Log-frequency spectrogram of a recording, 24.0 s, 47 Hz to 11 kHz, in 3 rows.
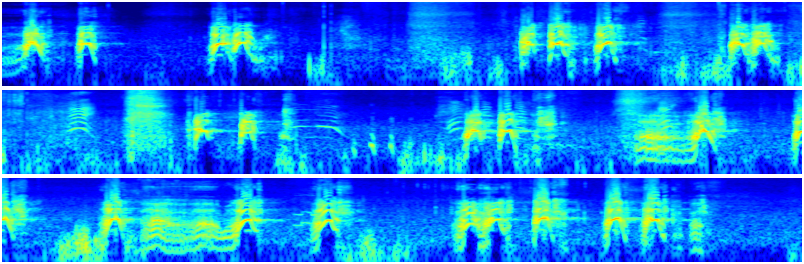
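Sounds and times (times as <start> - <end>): dog barking: 0.2 - 1.0, 2.1 - 2.8, 5.2 - 6.5, 7.2 - 7.8, 9.9 - 11.0, 12.6 - 13.7, 14.4 - 16.4, 17.0 - 17.4, 18.3 - 19.6, 20.6 - 23.1.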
